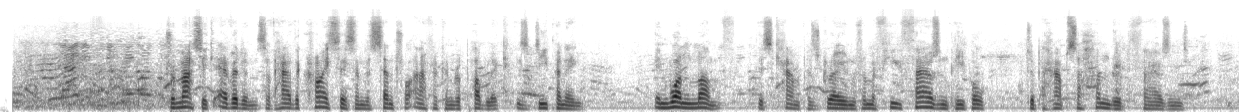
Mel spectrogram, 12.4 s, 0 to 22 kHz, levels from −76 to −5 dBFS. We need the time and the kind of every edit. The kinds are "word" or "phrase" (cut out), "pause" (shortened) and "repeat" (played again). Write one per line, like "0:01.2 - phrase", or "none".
none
